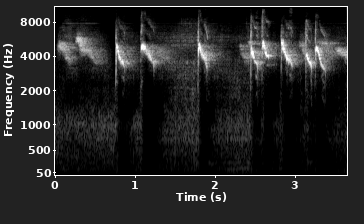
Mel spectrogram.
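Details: White-eye singing in a cage on 23 March 2022 in warm humid weather: high thin warbling broken by sharp descending chip notes about every half second, over faint low room noise.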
